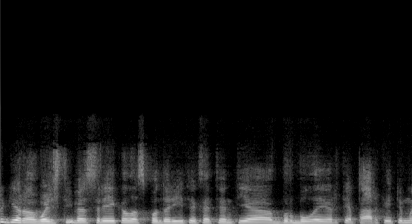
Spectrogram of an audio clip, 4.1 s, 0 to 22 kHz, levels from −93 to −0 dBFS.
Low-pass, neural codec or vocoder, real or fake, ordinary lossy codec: 10.8 kHz; codec, 24 kHz, 0.9 kbps, DualCodec; fake; AAC, 48 kbps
